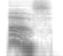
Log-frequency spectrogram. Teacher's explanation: we are dealing with a fricative which is just another way of saying that the sound is made through friction and can be extended in time · the basic symbol with vertical stroke pointing to the top, named Sule, is an alveolar fricative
